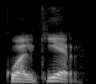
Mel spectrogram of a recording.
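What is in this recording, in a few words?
"CUALQUIER", Spanish; mekanta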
